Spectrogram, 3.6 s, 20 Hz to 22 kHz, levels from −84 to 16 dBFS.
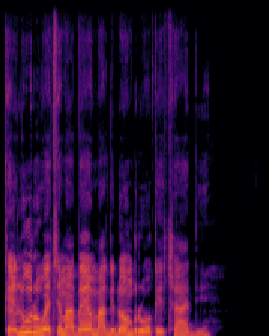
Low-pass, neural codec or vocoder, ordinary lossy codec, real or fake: none; vocoder, 44.1 kHz, 128 mel bands, Pupu-Vocoder; none; fake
